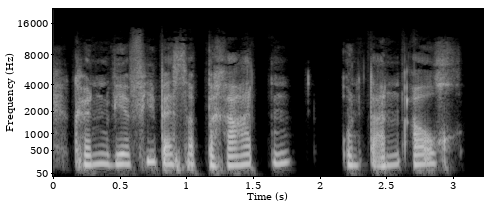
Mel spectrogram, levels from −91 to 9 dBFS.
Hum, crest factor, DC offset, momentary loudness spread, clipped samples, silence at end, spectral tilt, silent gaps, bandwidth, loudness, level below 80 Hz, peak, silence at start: none; 18 dB; under 0.1%; 8 LU; under 0.1%; 0.2 s; -5 dB/octave; 1.83-1.88 s, 1.99-2.16 s; 12.5 kHz; -19 LUFS; -56 dBFS; -2 dBFS; 0 s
